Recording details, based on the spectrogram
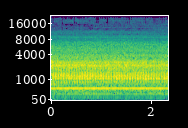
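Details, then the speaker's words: Mini mill after a Little Machine Shop belt drive kit upgrade, running in low gear (up to about 1100 rpm): smooth, steady, fairly quiet hum with one constant tone, no grinding, clunking or metal-on-metal lever rubbing; normal running. "Man, that's quiet. I can barely hear it. We're in low gear right now. That is so much quieter. No more of that gear grinding, clunking, clacking."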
